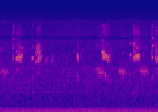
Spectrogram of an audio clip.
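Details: Long-tailed shrike perched on a branch in grassland, singing at length, heard from a parked car: short scratchy, chirping notes in loose bursts over a steady low hum.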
